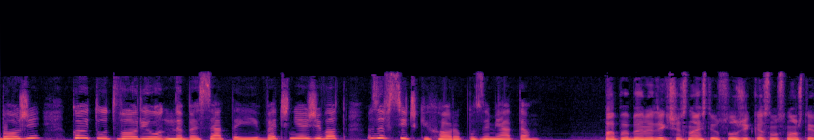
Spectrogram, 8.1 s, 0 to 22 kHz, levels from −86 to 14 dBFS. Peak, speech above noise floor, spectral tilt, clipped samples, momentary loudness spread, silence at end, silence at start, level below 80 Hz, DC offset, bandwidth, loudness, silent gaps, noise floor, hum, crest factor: -10 dBFS; 38 dB; -6 dB/octave; under 0.1%; 7 LU; 0 s; 0 s; -64 dBFS; 0.5%; 11 kHz; -23 LUFS; none; -59 dBFS; none; 12 dB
